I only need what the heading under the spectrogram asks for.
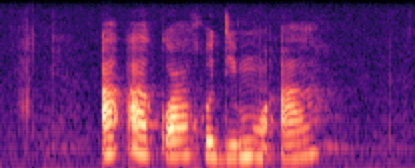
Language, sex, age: Tswana, female, 18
